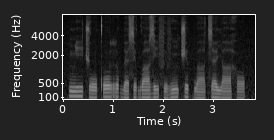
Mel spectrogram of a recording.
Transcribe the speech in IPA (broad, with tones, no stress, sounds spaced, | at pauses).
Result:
ɲ iː˦ t͡ʃ oː˨ kʼ oː˦ r o˦ ɡ͡b ɛ˨ s ɪ˦ ɡʷ aː˦ z i˦ f ɪ˨ v ĩ˦ t͡ʃ ɪ˦ kʷ aː˨ t͡s ɛ˦ j aː˦ h ɔ˦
